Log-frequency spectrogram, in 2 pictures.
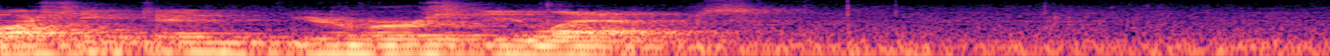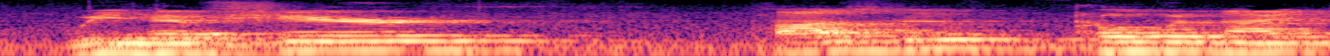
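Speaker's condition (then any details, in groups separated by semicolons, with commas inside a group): No condition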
